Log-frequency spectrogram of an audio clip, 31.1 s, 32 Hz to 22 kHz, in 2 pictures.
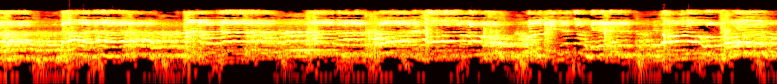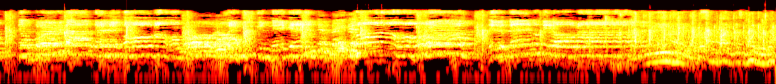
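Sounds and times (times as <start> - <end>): gospel group singing: 0.0 - 31.0
hand clapping: 6.1 - 6.6, 7.3 - 8.9, 14.4 - 16.1, 16.8 - 17.2, 18.0 - 18.3, 19.2 - 19.5, 20.3 - 20.7, 21.6 - 21.8, 23.8 - 25.4, 27.3 - 31.0.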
